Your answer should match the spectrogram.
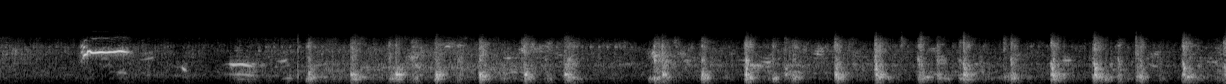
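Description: A drum beaten in an uneven run of sharp strikes, several a second, with voices around it. A short high call comes about a second in.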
